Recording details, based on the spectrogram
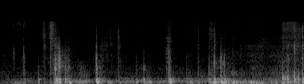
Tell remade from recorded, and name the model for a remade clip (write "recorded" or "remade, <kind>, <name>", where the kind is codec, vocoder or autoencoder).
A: remade, codec, ZipCodec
